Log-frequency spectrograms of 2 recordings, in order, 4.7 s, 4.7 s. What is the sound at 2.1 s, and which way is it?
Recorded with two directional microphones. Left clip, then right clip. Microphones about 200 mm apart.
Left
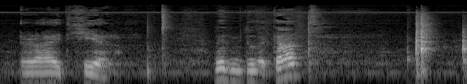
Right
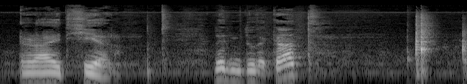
Speech, 40° right (ahead or behind).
